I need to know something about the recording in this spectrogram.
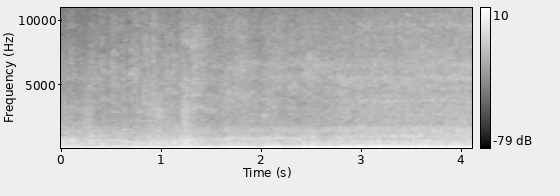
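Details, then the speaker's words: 1970 Ford F250 dually with a 302 V8 after a top-end rebuild: a low idle that steadies, then sags and lopes unevenly. A misfire from the spark plug wires is suspected, and the ignition timing needs further adjustment. "It kind of levels out then it los a little bit. I don't know if I got a miss. I might have to check these spark plug wires."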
